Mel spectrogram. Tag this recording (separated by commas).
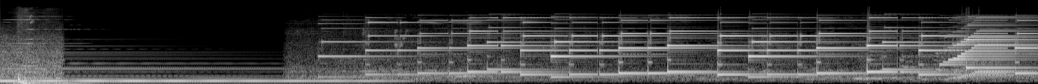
Chime, Mallet percussion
